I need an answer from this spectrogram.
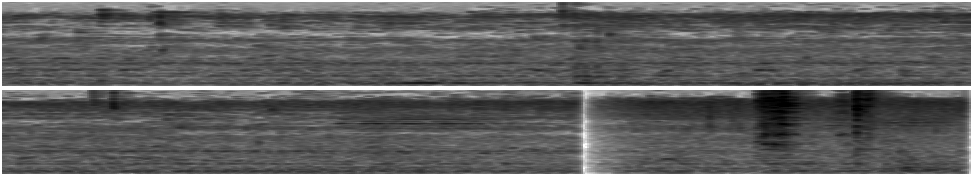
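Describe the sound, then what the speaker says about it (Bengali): Singara pastries frying in hot oil give a steady, dense sizzle throughout, with occasional clinks of a metal utensil against the pan and a brief dip near the end. "তেলটা ভালো করে গরম হয়ে গেছে। এখন সিঙ্গারাটা ছেড়ে দেবো।"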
